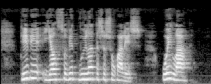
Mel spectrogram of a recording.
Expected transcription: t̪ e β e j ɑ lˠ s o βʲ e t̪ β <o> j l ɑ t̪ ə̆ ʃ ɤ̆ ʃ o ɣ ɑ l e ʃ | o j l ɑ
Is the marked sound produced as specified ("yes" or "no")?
no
